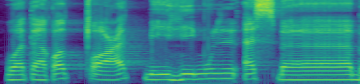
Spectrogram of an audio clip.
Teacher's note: تا باریک اور طا موٹا، وتقطعت بهم الاسباب، یہاں پر کلکل کی آواز آنی چاہیے۔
